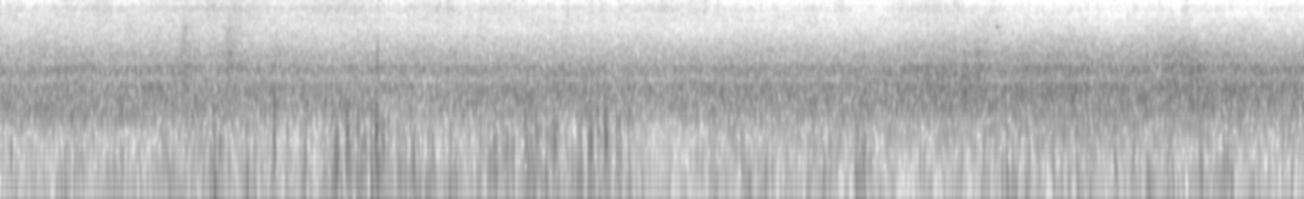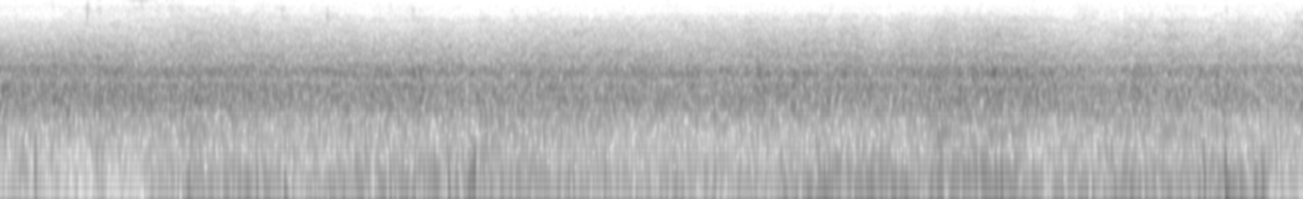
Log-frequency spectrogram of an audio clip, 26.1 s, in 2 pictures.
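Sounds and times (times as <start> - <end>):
diesel locomotive rumble: 0.0 - 26.0
train rolling noise: 0.0 - 26.0.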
